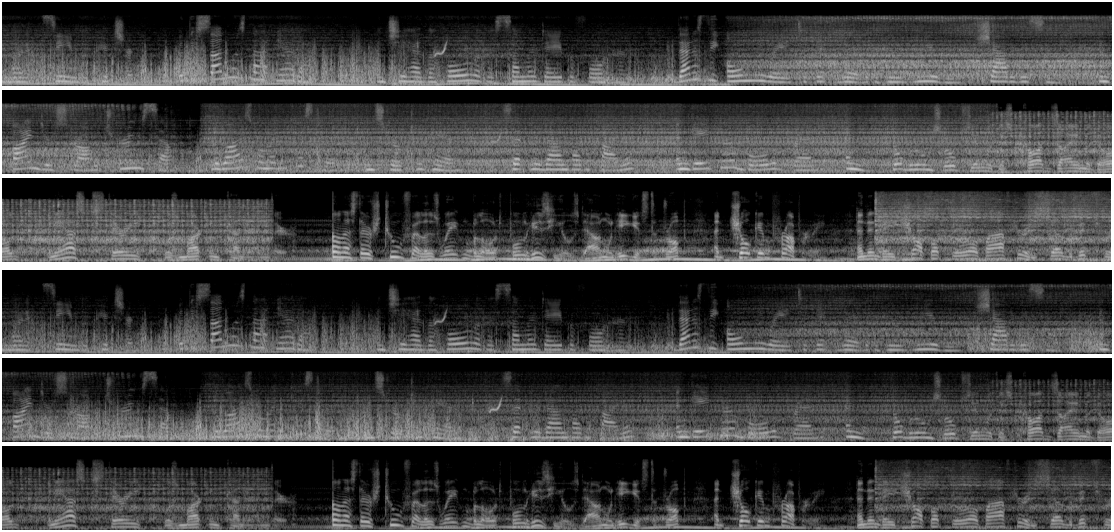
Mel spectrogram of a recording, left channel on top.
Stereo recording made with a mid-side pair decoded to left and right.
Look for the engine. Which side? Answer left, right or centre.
left.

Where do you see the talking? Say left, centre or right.
left.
